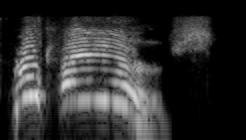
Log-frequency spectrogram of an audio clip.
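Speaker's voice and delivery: high scornful rant. Real, not acted. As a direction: sneer it, high and dismissive. Ranting at guest.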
